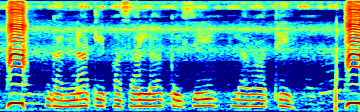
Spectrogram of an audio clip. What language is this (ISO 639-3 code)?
hne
